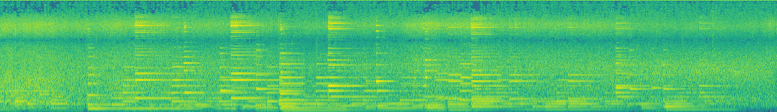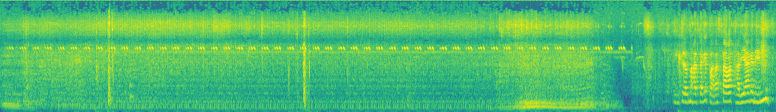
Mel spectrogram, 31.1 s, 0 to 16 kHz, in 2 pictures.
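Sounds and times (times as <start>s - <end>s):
film music: 0.0s - 28.0s
crickets chirping: 14.8s - 29.0s
car engine idling: 15.5s - 28.3s
car door knocks: 17.5s - 18.1s, 21.4s - 21.8s.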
